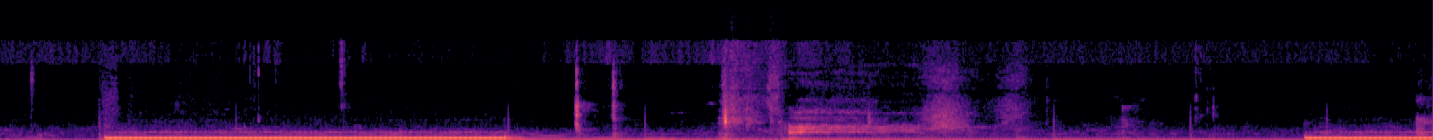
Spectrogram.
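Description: A phone call ringing out, heard as two loud, steady ringback tones separated by a pause filled with faint clicks and background noise.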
